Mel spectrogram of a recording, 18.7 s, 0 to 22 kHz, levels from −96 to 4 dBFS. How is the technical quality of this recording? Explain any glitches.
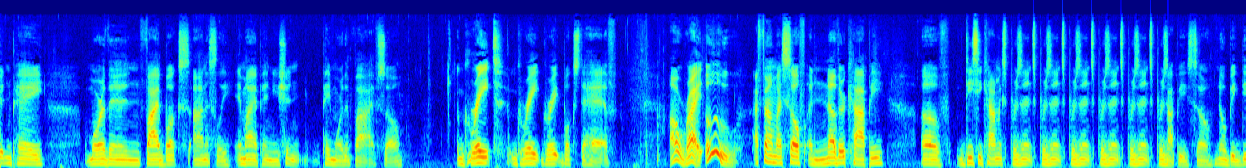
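The recording has one clear glitch, a broken-record loop, from 15.49 to 17.51 s. A fragment of about 0.44 s repeats exactly, back to back, five times, and the audio that belonged in those two seconds never plays. The likely cause is a player, encoder or stream that stalled and kept resending the last piece it held.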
